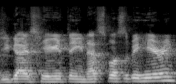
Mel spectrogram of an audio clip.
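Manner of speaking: man's voice with audible smile. Retelling what a man who pulled up in a truck said, imitating a man saying it with a big smile. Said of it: "He had a big smile when he said that".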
